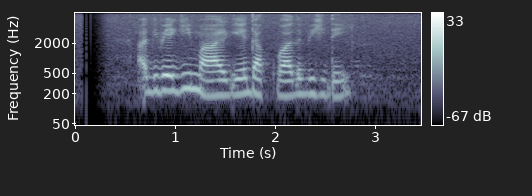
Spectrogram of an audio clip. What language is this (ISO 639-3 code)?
sin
